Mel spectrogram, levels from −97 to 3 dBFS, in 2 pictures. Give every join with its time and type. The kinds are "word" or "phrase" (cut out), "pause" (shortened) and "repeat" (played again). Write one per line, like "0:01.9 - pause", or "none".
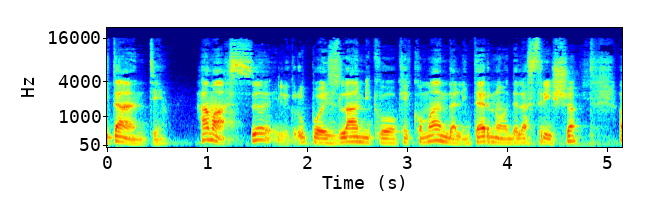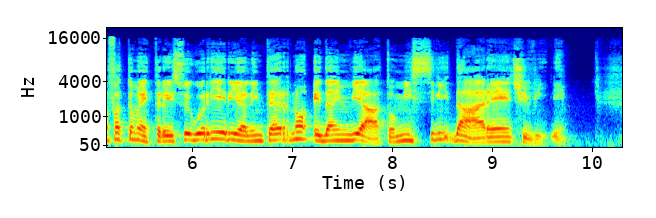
none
